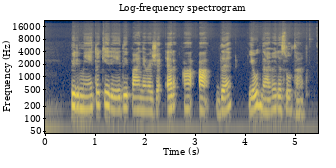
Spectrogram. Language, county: Lithuanian, Vilnius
